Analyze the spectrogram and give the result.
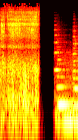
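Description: A loud, wet slurping noise lasting under a second, then a short pause and a brief squeaky, tonal sound.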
